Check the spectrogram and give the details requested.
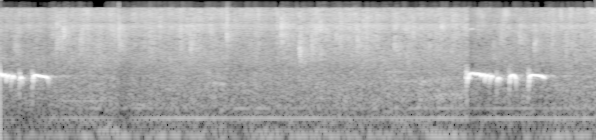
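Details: White zebra dove singing in manggung style to call a rival: one short coo phrase opens, then a long gap with faint background hiss, then a second phrase of a long sliding coo followed by two clipped notes and a final coo.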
